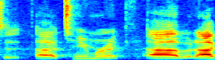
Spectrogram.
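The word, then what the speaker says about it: turmeric: yeah that you mentioned earlier say it again tumeric yeah I think some people pronounce it tumeric but I call its America I think you've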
